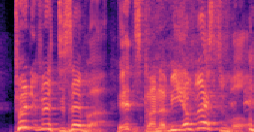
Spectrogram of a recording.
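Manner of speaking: very high, swooping, pushy sales pitch. Explaining what a hard sell is, demonstrating one: hard-sell sales delivery. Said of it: "I'm using my voice in that way because I'm selling it to you hard".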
